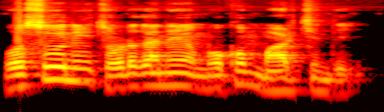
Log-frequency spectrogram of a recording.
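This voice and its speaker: Guy reading a story out, calm and even, warm dark voice. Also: mid-range voice, normal speed. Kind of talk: scripted story narration.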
